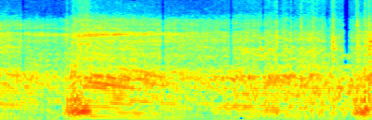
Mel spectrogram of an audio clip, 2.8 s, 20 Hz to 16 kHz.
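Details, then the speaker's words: Yamaha YZ-125 two-stroke dirt bike being ridden, helmet-mounted camera, with an exhaust leak: blips then sags and falls away unevenly, running rough and loaded up before starting to clear. "yeah it's definitely loaded up definitely loaded up it's starting to get out of it though"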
